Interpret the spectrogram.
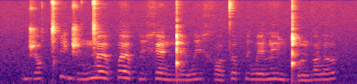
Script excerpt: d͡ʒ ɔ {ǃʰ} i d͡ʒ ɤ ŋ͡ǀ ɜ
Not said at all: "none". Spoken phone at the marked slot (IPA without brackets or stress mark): ǀʰ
